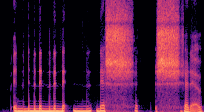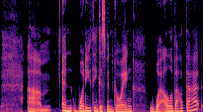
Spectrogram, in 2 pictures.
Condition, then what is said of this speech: Stuttering. And so I appreciate your patience as I stumble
